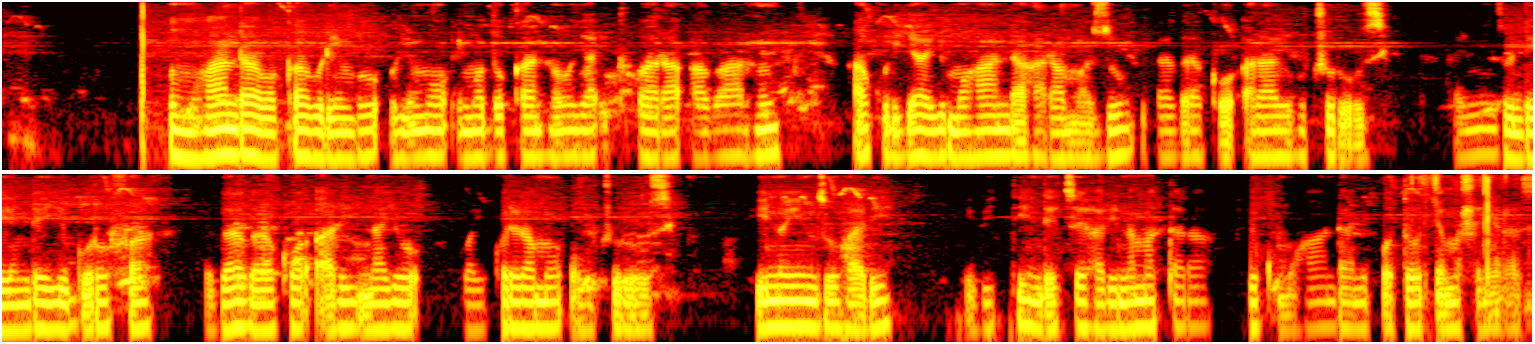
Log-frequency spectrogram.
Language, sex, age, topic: Kinyarwanda, male, 18-24, government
